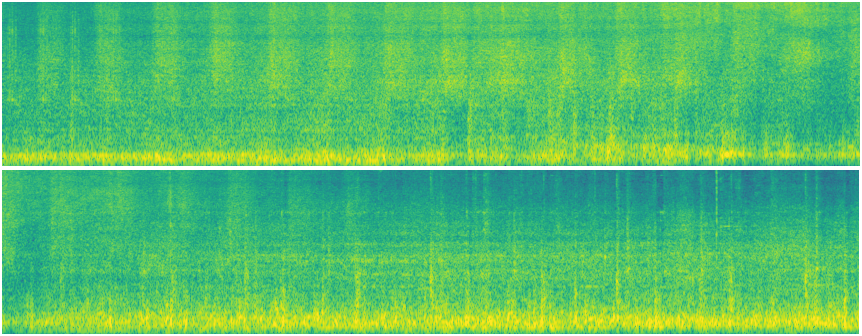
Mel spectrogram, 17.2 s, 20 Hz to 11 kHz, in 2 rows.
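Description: OKz32-2 steam locomotive working past at close range, its exhaust beating in a regular rhythm, with a loud hiss of steam as the engine goes by just before halfway. After that its train of coaches rolls past with the clickety-clack of wheels over rail joints.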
